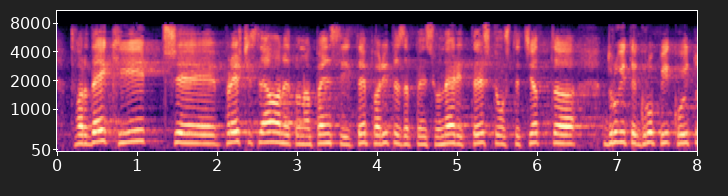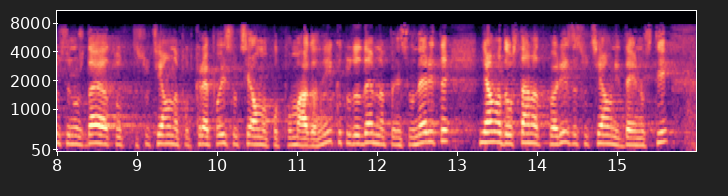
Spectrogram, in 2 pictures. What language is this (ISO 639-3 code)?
bul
